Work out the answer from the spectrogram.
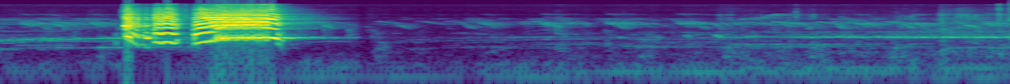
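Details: Green junglefowl, recorded as a master sound to prompt newly caught birds: one abrupt two-note crow, harsh and brief, then a quiet stretch with scattered small-bird chirps.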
